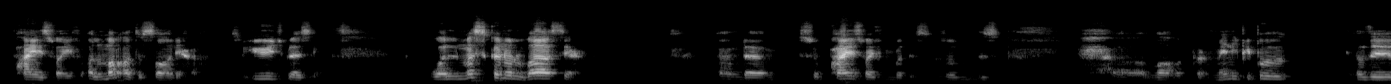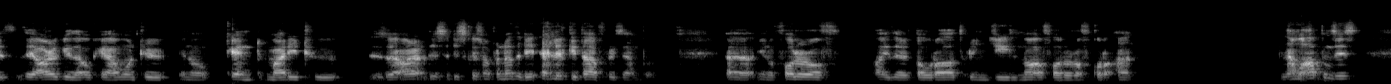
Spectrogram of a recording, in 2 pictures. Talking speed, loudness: 145 wpm, -24 LUFS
